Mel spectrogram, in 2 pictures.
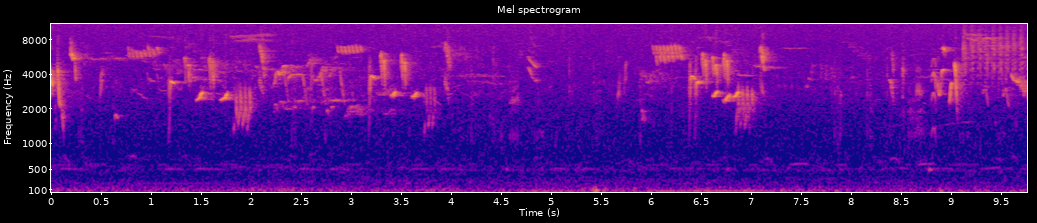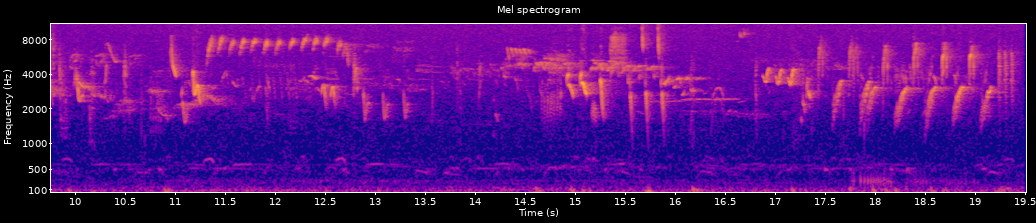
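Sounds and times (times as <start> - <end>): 
common nightingale Luscinia megarhynchos singing varied phrases: 0.0 - 19.5.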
